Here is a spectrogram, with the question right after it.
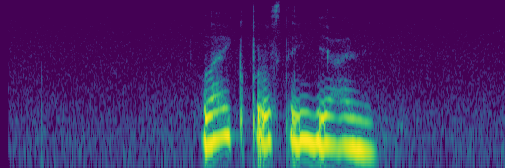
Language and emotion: Russian, neutral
